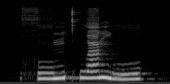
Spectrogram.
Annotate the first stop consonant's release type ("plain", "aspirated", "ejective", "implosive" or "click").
aspirated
